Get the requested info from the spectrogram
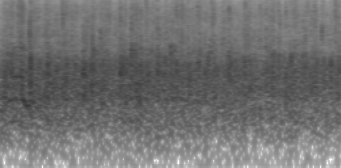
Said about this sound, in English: If you believe that, can you clap your hands and praise him?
